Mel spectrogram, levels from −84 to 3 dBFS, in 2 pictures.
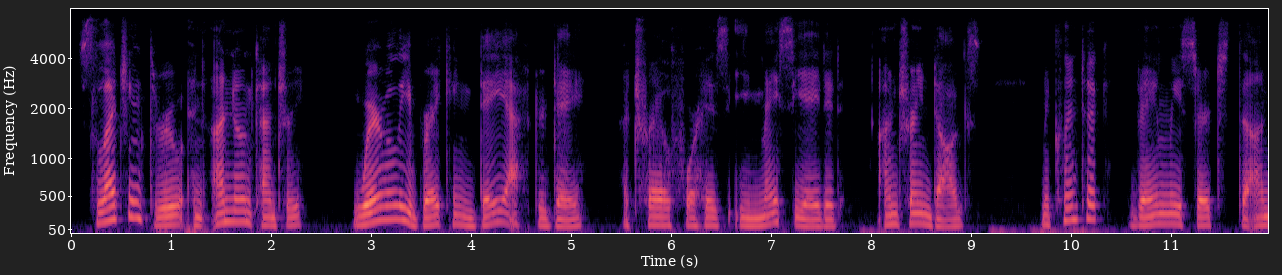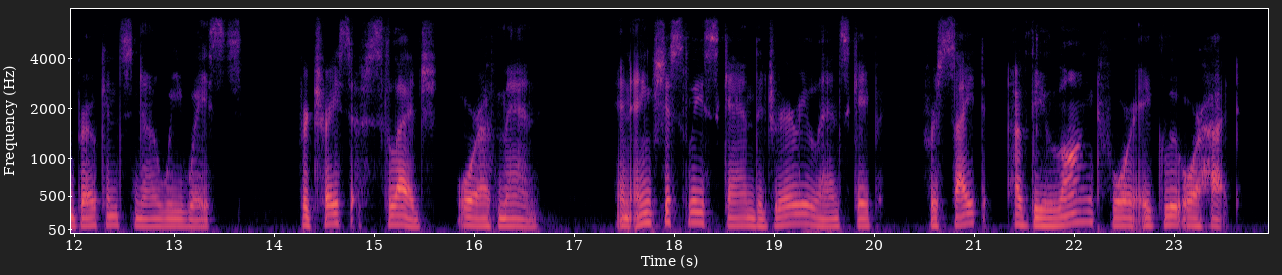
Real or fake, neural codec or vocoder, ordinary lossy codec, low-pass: real; none; Opus, 32 kbps; 7.2 kHz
